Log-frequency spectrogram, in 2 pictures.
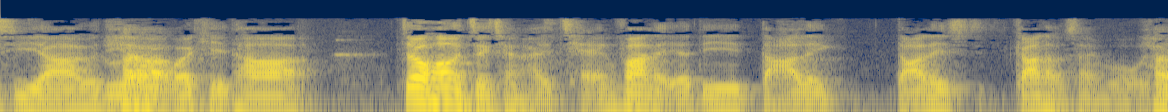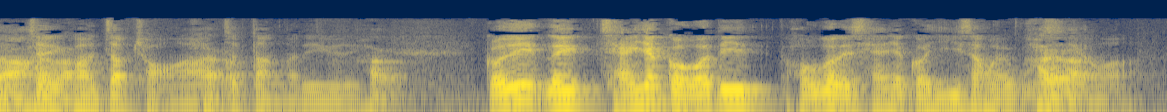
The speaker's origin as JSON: {"language": "Cantonese", "country": "Canada", "said": "即我們加拿大人係咁話自己醫療系統幾好啊！"}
